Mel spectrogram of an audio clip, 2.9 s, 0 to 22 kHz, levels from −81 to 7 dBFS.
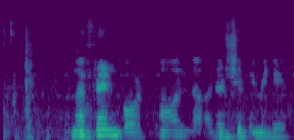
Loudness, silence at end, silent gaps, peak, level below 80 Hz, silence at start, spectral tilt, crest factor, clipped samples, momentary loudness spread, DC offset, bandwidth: -34 LUFS; 0.1 s; none; -14 dBFS; -66 dBFS; 0.05 s; -6.5 dB/octave; 20 dB; under 0.1%; 20 LU; under 0.1%; 12 kHz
